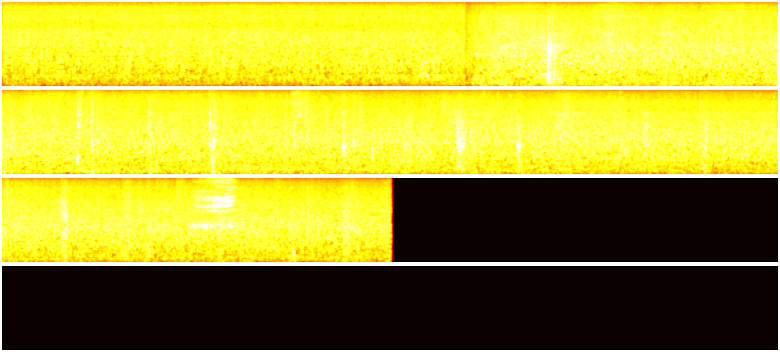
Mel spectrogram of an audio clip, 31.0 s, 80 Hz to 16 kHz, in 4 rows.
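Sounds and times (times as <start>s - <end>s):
waterfall rushing: 0.0s - 19.4s
footsteps on snowy gravel: 8.4s - 19.2s
short high chirp: 17.4s - 17.9s.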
